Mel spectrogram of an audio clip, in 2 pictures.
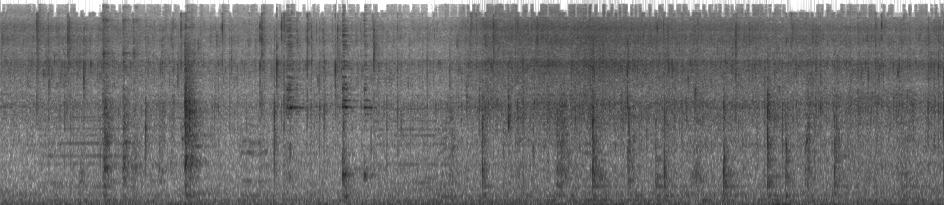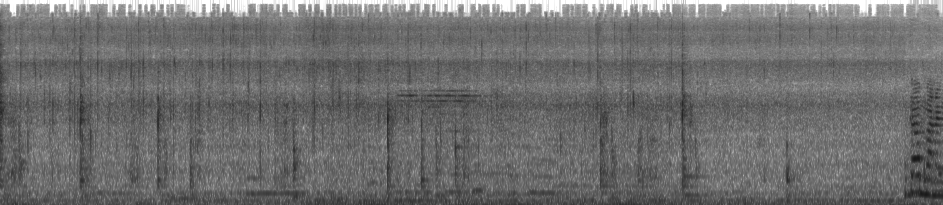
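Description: Onions frying in a pan for gongura pulusu give a steady close sizzle broken by frequent clinks and scrapes of a spoon stirring, loud and continuous throughout, with no speech.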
